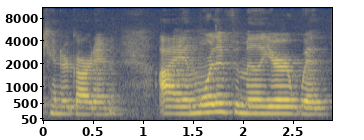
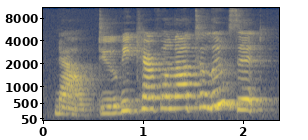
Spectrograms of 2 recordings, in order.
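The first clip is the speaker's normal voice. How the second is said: higher playful teasing mother; 8 semitones higher than usual. Acted. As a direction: tease him lightly. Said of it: "she teased him".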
